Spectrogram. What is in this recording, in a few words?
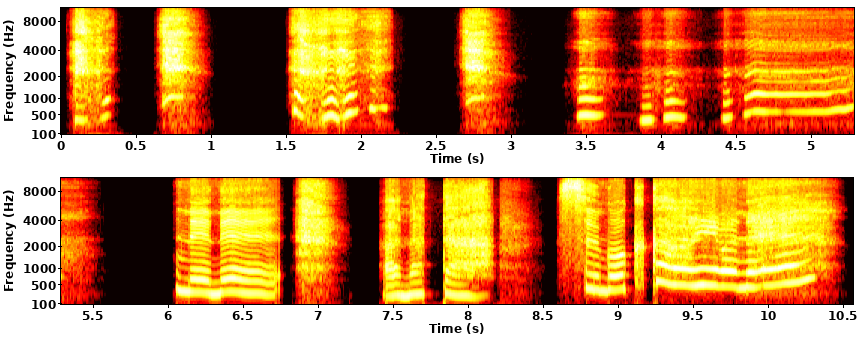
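vox get Japanese; Cassandra; kingsraid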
